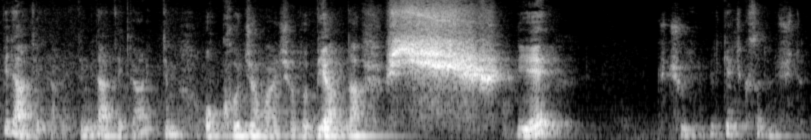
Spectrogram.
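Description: A man's voice: medium pitch, moderate pace. Playful man telling a children's tale. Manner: playful, animated, theatrical. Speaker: clown doctor storyteller. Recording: roomy echo, mic at a distance, faint background hum.

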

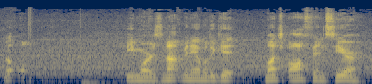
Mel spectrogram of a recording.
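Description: A man doing excitable solo play-by-play of a wrestling match, swearing and breaking into shouts. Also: a little high, a little fast, background noise. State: out of breath. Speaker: wrestling commentator.

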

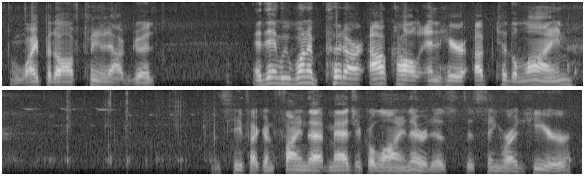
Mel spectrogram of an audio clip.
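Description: A man in his sixties teaching a beekeeping test outdoors by the hives, talking in a relaxed, folksy way while he works. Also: medium pitch, moderate pace, pauses often. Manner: relaxed, folksy, thinks aloud while working. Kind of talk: hands-on outdoor demonstration. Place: outdoors in an orchard beside beehives.

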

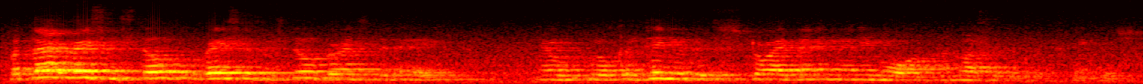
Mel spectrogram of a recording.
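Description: An older man giving a solemn, deliberate prepared speech on a panel, repeating phrases for emphasis. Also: high voice, slight background noise. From Pequot territory, New England. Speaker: panel speaker. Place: auditorium stage, large indoor hall. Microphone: far room mic. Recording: echoey hall from far off, dull.

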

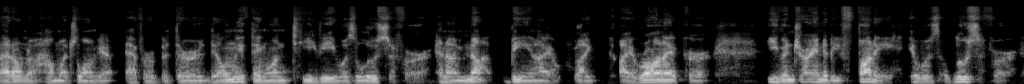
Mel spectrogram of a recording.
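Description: A husky, deep-voiced male vlogger tells a rambling personal story to camera, projecting loudly and speaking emphatically. He sits in a home room with pictures on the walls, a large studio mic beside him.

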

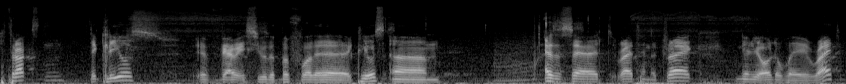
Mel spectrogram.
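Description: A man from Austria, speaking, co-commentating a sim race in an unhurried, hesitant way full of ums. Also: mid-range voice, animated, a bit bright, slight background noise.

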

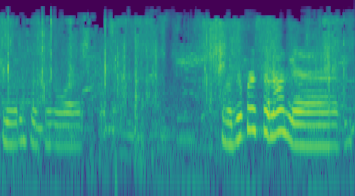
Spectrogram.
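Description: A woman's voice: mid-range voice, animated, measured pace, music in the background, low-quality recording. A young woman and mother chatting to viewers in a casual home vlog, laughing often and calling them y'all. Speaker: vlogger, mother. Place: small bedroom indoors. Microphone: handheld compact camera.

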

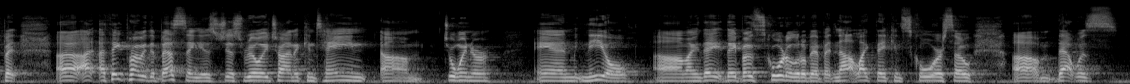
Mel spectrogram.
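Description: A woman's voice: fairly low pitch, fairly bright tone. A middle-aged woman head coach answering postgame questions at a desk microphone, thoughtful and full of fillers and restarts. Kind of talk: postgame press conference answers. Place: press conference room.

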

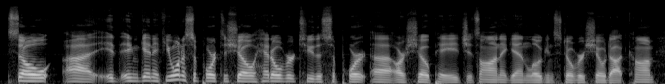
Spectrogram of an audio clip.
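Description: A man's voice: medium pitch, steady tone, a little fast, clean tone, no room sound. A man hosting a casual podcast, chatting in a rambling, upbeat way into a close mic. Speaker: podcast host.

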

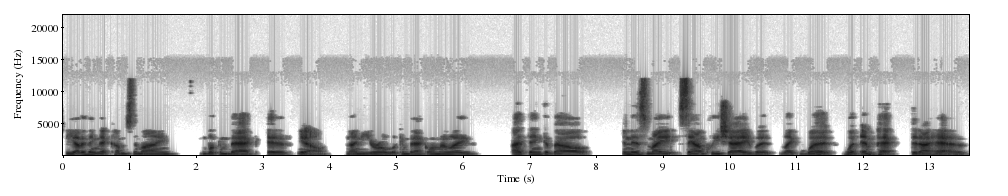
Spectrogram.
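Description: Slow, reflective woman coach on a podcast. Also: very deep voice, darkish tone, muffled recording. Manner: reflective, halting with restarts. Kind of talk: casual podcast conversation.

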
